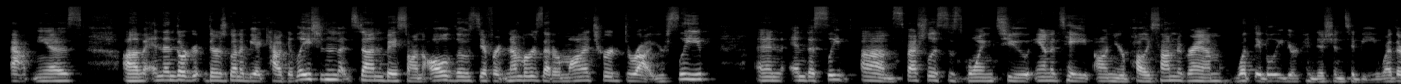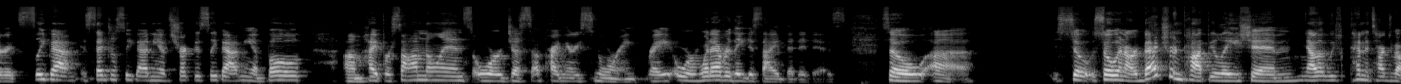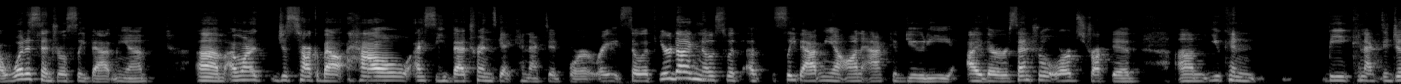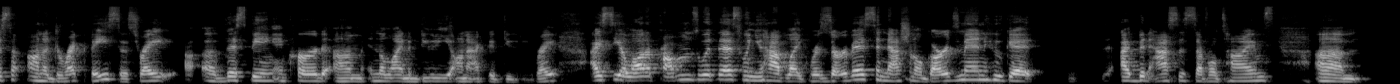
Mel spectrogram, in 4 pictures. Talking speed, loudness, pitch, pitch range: 185 wpm, -23 LUFS, 185 Hz, 160-210 Hz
